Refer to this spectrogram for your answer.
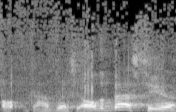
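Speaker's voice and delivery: mocking, sarcastic, sing-song delivery. Retelling how someone mocked Ahab, retelling a sarcastic blessing. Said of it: "he's making fun of me".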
